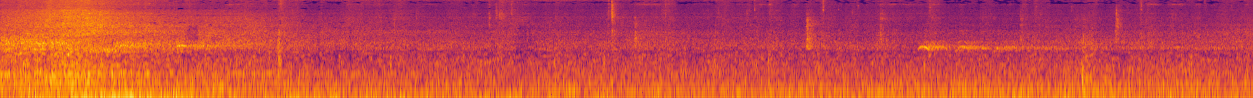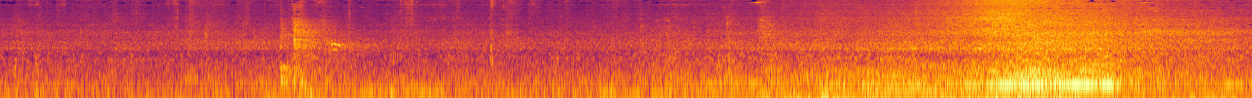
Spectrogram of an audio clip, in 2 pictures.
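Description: Footsteps walk along a quiet street outdoors.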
